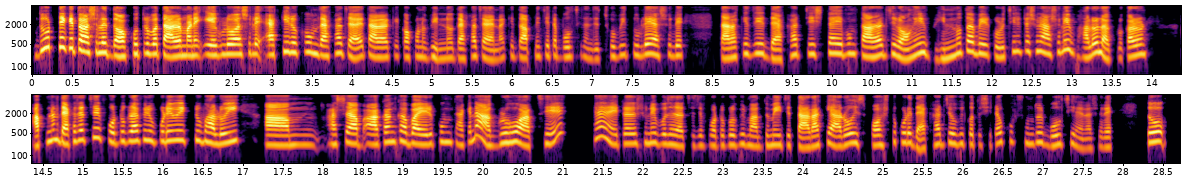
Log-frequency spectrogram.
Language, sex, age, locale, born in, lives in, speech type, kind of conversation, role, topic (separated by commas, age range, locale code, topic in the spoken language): Bengali, female, 25-29, bn-BD, Bangladesh, Bangladesh, conversation, podcast, host, রাতের আকাশের নক্ষত্র তুমি কীভাবে বর্ণনা করো?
